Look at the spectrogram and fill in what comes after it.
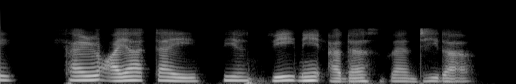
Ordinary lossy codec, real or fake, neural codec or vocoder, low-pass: MP3, 48 kbps; fake; codec, 16 kHz, about 1 kbps, DyCAST, with the encoder's durations; 5.4 kHz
